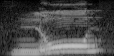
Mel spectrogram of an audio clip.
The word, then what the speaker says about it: ن: The first one is Laam, Noon, Ra. Okay? What is the makharij of these 3 letters? When the tip of your tongue touches the upper gums, then these 3 letters will pronounce correctly.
